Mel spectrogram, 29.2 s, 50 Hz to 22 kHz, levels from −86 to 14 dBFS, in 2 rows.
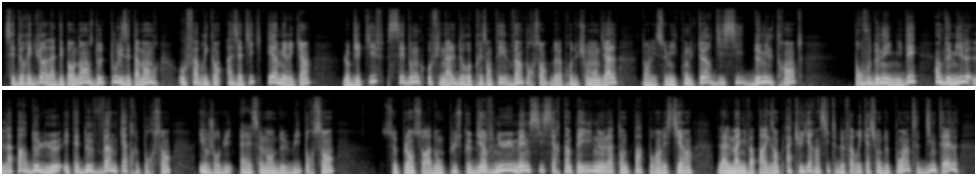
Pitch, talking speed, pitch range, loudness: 155 Hz, 165 wpm, 140-175 Hz, -19 LUFS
